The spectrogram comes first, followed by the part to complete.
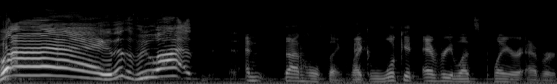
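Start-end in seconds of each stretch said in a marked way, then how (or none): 0.0-1.9 over-the-top cartoon voice, very high, shrill and loud. Speaker mocks how YouTubers exaggerate their personality, in a Simpsons character voice. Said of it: "You just sound like a Simpson character".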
